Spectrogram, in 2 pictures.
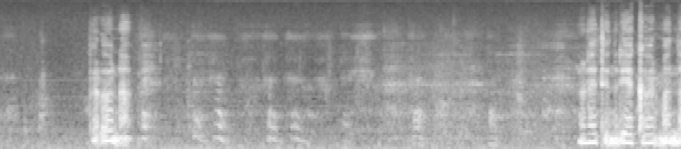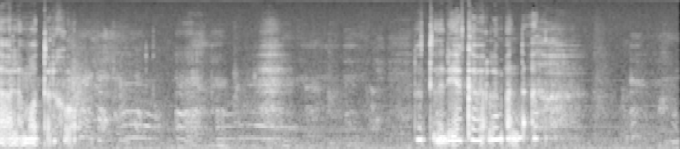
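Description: A woman speaks quietly and emotionally, close by, in short bursts.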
